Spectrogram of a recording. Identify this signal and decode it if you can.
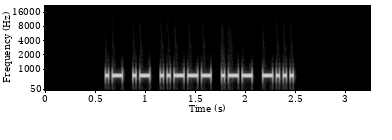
Morse code, heard as a keyed tone, about 36 wpm, 700 Hz. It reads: AA2WB
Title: USA Call Signs - 5 Characters - Repeated 3x - 35wpm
